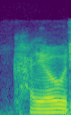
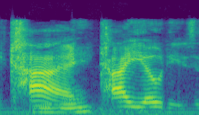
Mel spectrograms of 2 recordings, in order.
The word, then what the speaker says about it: coyotes: Coyotes. Yeah. Exactly. So that beginning part, we would not say koi, we would say coyotes.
